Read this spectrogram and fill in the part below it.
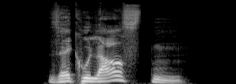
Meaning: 1. superlative degree of säkular 2. inflection of säkular: strong genitive masculine/neuter singular superlative degree
- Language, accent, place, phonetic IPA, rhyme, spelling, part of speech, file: German, Germany, Berlin, [zɛkuˈlaːɐ̯stn̩], -aːɐ̯stn̩, säkularsten, adjective, De-säkularsten.ogg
